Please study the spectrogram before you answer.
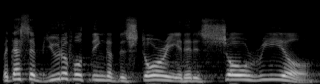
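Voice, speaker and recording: A man's voice: sits high, expressive, moderate pace, warm tone, long reverb tail. A male pastor preaching a conversational sermon, repeating himself and acting out the characters.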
